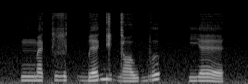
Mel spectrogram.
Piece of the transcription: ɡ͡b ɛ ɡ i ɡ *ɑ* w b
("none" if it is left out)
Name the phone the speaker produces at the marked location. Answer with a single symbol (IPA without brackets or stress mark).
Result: ɑ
